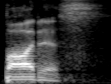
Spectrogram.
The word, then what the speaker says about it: bodice: Bodis. Bodis. Am I pronouncing it correctly?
